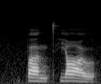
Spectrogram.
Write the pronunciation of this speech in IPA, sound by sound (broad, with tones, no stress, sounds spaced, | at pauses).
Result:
p a˥˧ n t̪ʰ j ɑ˥˩ ʊ̯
